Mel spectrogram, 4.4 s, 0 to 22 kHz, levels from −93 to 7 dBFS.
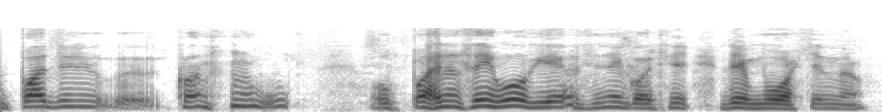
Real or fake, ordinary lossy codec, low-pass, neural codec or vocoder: fake; none; none; codec, 16 kHz, 4 kbps, FreqCodec, larger model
